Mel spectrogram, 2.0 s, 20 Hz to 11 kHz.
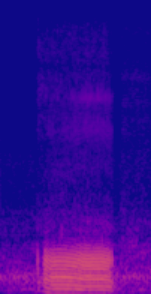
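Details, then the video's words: Nana the pet dog, fond of affection, snores once in this tenfold speed-up: one steady, coarse buzzing snore lasting about a second, rising abruptly and cutting off cleanly against quiet room noise. "ナナ動画 甘えん坊 いびき 10倍速"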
